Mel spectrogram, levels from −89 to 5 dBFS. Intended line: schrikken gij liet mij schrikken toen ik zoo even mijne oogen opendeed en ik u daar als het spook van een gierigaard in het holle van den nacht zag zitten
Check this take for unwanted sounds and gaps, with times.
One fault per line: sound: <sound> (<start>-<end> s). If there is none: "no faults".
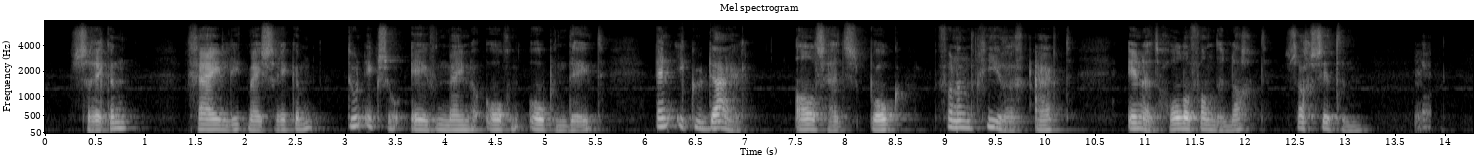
sound: laugh (13.7-13.9 s)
